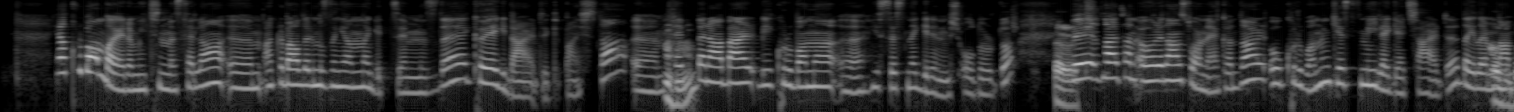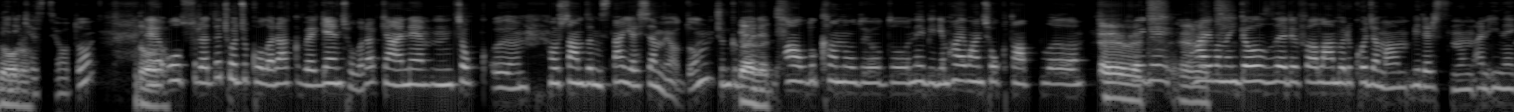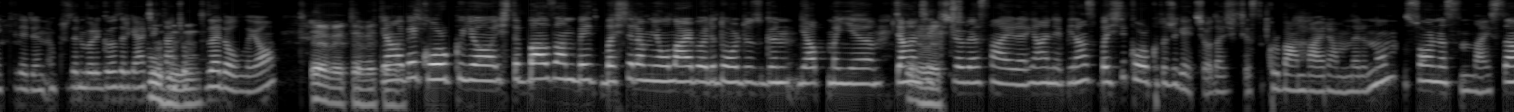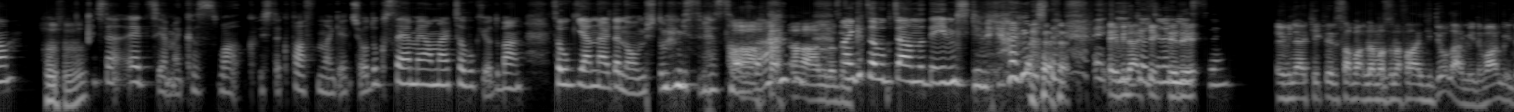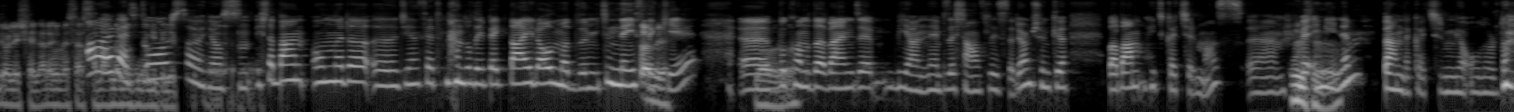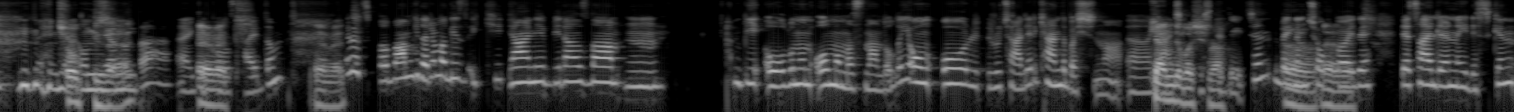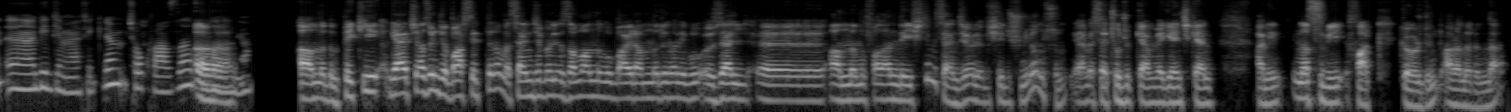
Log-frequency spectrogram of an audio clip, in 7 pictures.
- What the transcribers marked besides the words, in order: other background noise; tapping; unintelligible speech; laughing while speaking: "bir süre sonra. Sanki tavuk canlı değilmiş gibi gelmişti"; chuckle; chuckle
- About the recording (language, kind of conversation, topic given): Turkish, podcast, Bayramlar ve kutlamalar senin için ne ifade ediyor?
